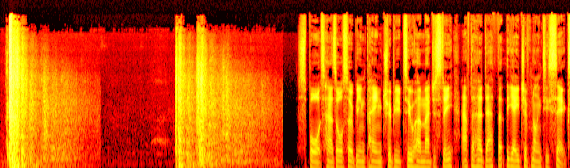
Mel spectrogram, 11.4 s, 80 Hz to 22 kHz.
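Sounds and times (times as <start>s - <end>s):
military artillery gun salute blasts in Wellington: 0.0s - 2.0s, 3.5s - 5.7s
speech: 6.2s - 11.3s.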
